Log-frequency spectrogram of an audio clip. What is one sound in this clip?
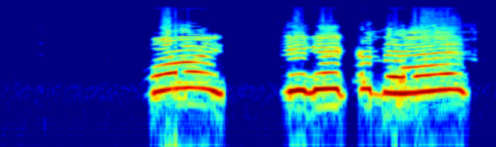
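A young woman speaks loudly and with animation into a microphone.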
